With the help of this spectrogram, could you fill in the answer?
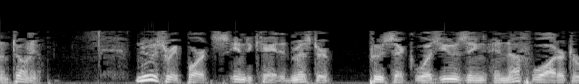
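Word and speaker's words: Pucek: Well, back in 1991, a fellow by the name of Ron Pusek, P-U-C-E-K, I'm going to pronounce it Pusek,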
